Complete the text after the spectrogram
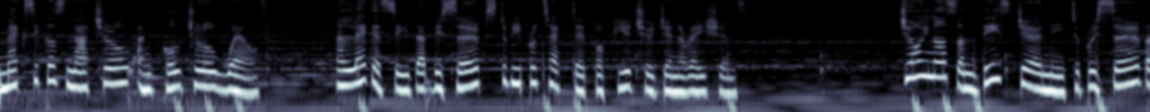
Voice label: Lacandon Jungle Narration English; Mexican female VoiceOver artist and actor; bilingual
